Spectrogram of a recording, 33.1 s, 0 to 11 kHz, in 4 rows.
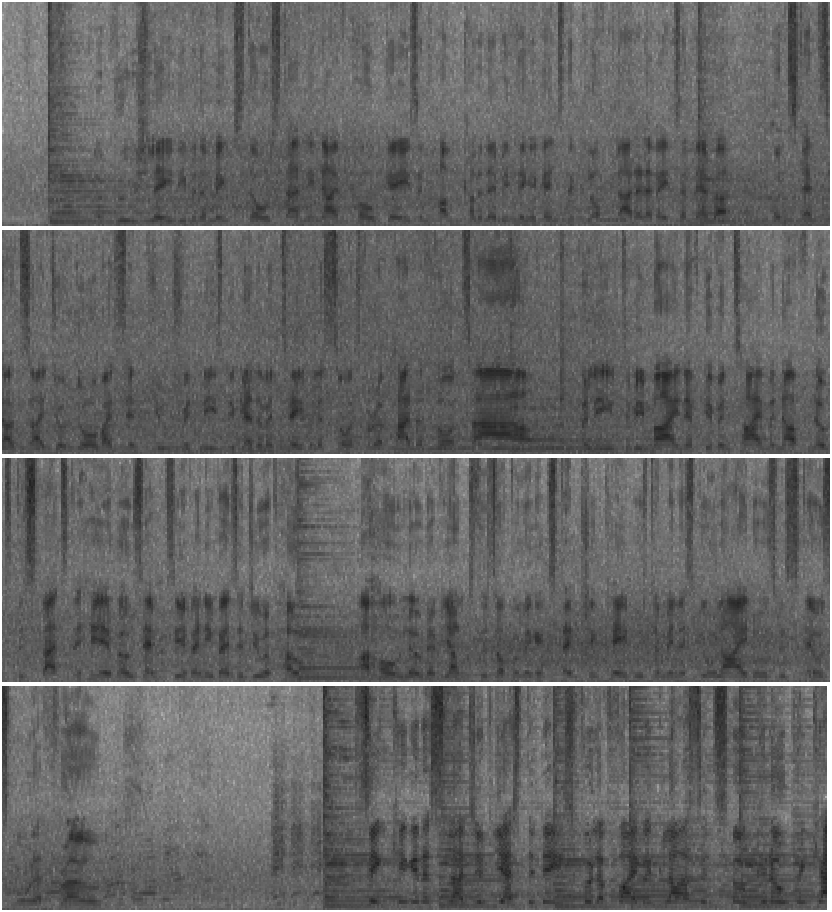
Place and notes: Kiosque à musique - Canebière
A Band of Buriers / Happening N°1 / Part 9
Marseilles, France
